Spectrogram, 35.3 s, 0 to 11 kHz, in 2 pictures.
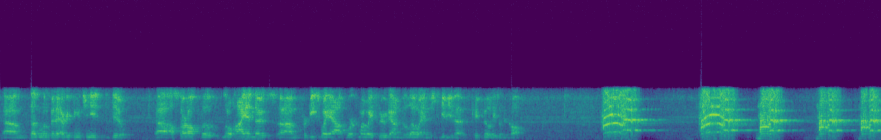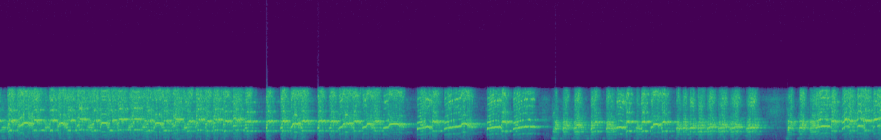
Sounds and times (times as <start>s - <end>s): Speech: 0.0s - 10.6s.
